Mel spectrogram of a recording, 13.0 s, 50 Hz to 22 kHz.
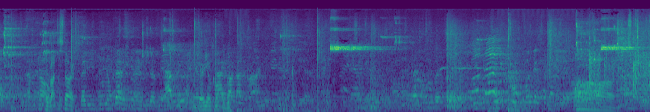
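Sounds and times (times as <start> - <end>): referee whistle: 6.6 - 7.7, 11.9 - 12.6.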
